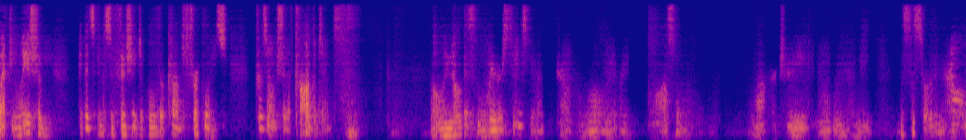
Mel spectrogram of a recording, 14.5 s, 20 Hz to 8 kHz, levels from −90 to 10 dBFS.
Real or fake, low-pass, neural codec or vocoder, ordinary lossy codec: fake; 7.2 kHz; codec, 44.1 kHz, 0.9 kbps, DAC; MP3, 48 kbps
